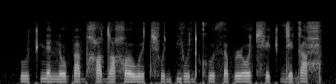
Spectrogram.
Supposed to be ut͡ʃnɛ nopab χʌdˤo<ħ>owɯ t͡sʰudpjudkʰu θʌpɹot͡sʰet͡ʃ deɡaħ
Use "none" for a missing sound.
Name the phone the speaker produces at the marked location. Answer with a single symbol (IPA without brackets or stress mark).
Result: χ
